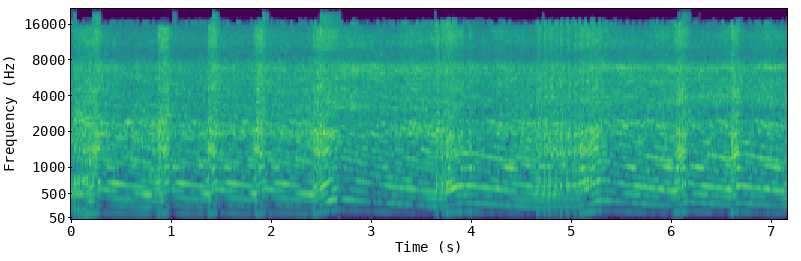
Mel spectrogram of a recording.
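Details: Kawasaki Ninja RR 150 two-stroke after service: before, it pulled weakly, stuttered, the KIPS stuck at some rpm and fell slowly, and the throttle hung. The carb throttle slide was sanded smooth. Now an even, crisp buzz rises and falls cleanly with each blip.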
